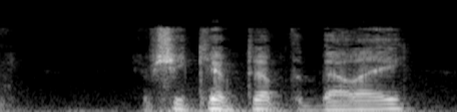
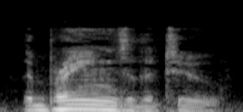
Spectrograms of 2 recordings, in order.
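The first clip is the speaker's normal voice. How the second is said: ordinary delivery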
